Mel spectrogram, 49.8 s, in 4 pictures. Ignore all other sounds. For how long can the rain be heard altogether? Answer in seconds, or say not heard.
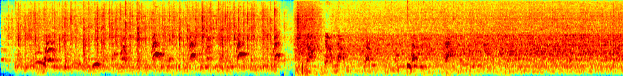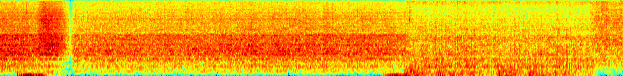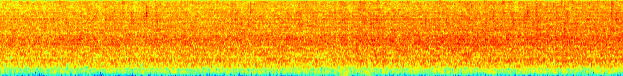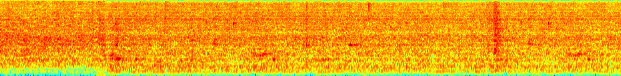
50 s.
